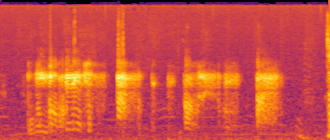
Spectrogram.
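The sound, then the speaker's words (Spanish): A choppy, band-limited phone line with a voice breaking up in short bursts, cutting in and out amid crackling interference and a low background hum. “Te, estamos escuchando con un poquito de interferencia.”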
